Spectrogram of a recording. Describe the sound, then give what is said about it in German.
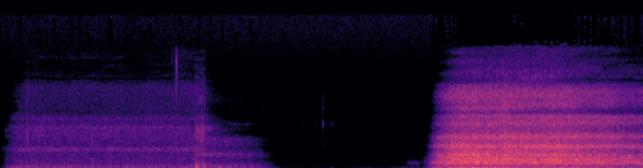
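Deep breathing during a guided relaxation exercise: a softer, airy breath in through the nose, a short silence, then a loud, rushing breath out through an open mouth. There is no talk. “Nimm einen tiefen Atemzug ein durch die Nase, durch den geöffneten Mund aus. Und roll einmal die Schultern hoch zu den Ohren, atme tief ein und aus durch den geöffneten Mund. Und noch einmal.”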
